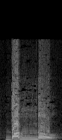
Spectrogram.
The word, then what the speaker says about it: দ্বন্দ্ব: সে যে উচ্ছ্বাস, দ্বন্দ্ব, উজ্জ্বল, এখানে কোথাও বয়ের উচ্চারণ হয়নি।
